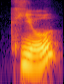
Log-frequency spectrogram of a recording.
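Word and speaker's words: queue: кажуть Q так ось Q п'ять літер вимовляється тільки одна Класно правда друзі я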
